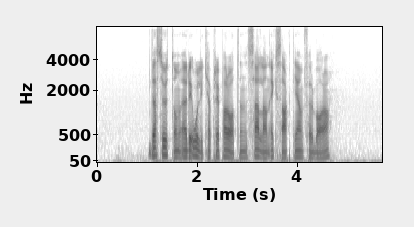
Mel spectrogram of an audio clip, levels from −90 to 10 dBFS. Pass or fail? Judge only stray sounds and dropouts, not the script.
pass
